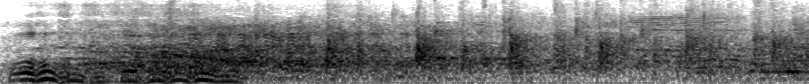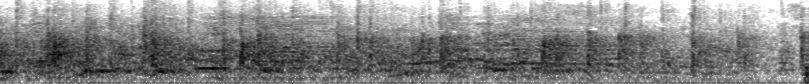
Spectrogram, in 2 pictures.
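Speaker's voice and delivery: high wheezing laugh at the punchline; long laugh. Real, not acted. Author cracking up after his book-collecting story, wheezing laugh. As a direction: laugh hard at your own joke.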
